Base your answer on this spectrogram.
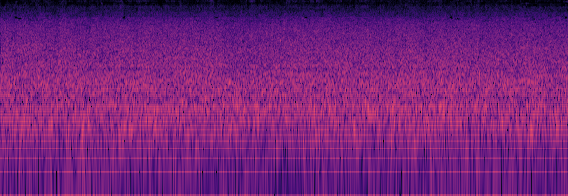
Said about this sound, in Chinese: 我们体会、体会到水这瀑布所带来的力量、生命的力量。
